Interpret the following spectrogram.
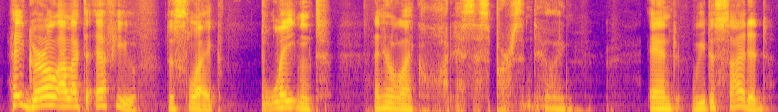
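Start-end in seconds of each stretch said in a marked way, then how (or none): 0.1-1.4 loud, higher-pitched mock catcall; belligerent catcall. Retelling a man shouting at girls walking, belligerent catcall. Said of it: "He was very belligerent". 4.4-5.7 hushed, whispered aside; whispered disbelief. Retold or imitated. Students reacting to the man's blatant catcall, whispered disbelief.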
